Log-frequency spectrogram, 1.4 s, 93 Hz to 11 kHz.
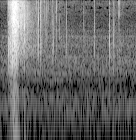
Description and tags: Sword stab 4
blade, hit, katana, knife, meat, slash, slice, stab, sword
